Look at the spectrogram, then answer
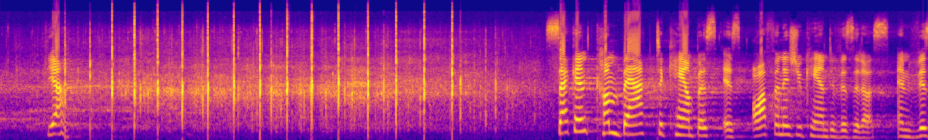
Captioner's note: cheers and applause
